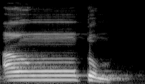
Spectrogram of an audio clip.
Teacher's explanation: Itu hukumnya adalah ikhfa hakiki. Ikhfa hakiki itu samar ya. Jadi bacaannya itu seakan-akan ada eng-nya, ada ng-nya. Antum. Untuk tahap pemula kita engkan saja, antum.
